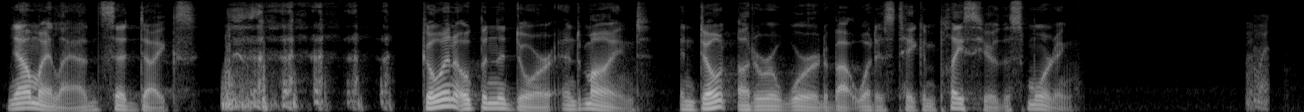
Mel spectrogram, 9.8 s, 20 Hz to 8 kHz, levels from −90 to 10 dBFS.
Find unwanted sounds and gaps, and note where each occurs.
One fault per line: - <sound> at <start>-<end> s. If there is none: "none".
- laugh at 1.6-3.0 s
- laugh at 9.3-9.5 s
